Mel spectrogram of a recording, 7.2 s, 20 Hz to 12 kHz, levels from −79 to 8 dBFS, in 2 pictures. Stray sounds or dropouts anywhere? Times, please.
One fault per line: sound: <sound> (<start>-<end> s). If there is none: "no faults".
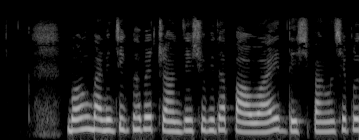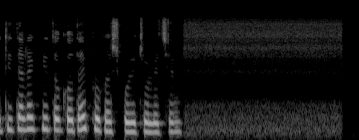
no faults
